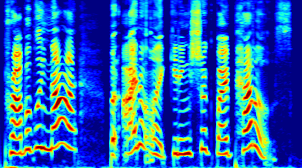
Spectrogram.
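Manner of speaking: loud, high, insistent; Madeline insisting. A narrator's reading. Girl overruling doubts about the soundboard, insistent. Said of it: "Madeline insisted".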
